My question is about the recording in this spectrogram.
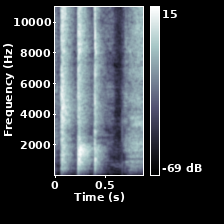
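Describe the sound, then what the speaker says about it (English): Three sharp, close hand claps in quick succession, then a short burst of softer, smeared clapping, heard over a compressed streaming audio link. "Mark, you got to unmute your claps"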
